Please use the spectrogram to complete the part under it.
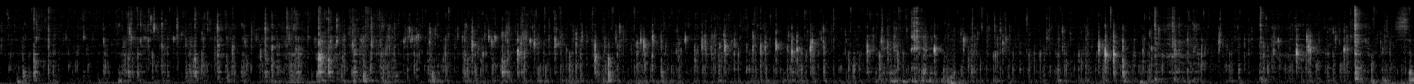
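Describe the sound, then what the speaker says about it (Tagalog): Chicken pieces fry in hot oil for a crispy chicken sandwich, a steady, crackling sizzle with dense popping spatters throughout, close and moderately quiet, with no talking. "ngayon mainit na yung ating mantika, iprito na natin"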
